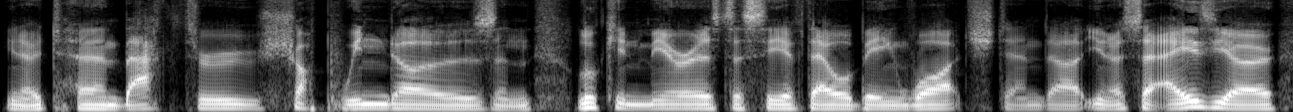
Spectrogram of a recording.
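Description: A man with a lowish voice talks through his investigations in a loose, chatty way, doubling up words as he goes. The sound is close and dry, with no room around it. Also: little pitch movement, normal speed, darkish tone, smooth, no echo. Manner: chatty, restarts words, laughs between points. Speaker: guest investigative journalist. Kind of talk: casual podcast chat.

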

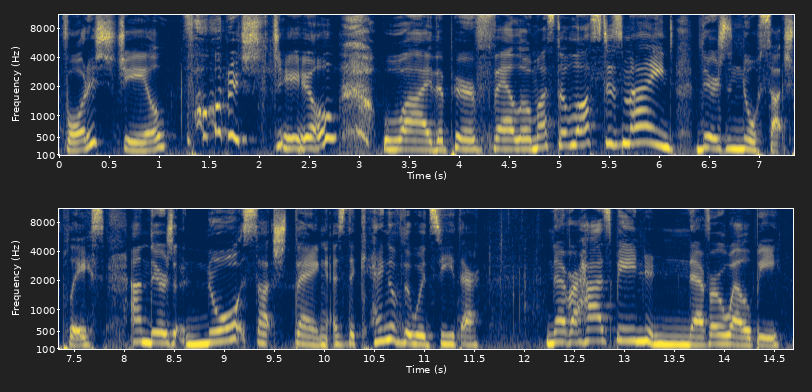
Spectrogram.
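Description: A woman voicing a huge, grumpy old male bear who talks slowly in a low, booming way. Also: animated, darkish tone, slight background noise. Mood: amused. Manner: slow, grumbling, then laughing.

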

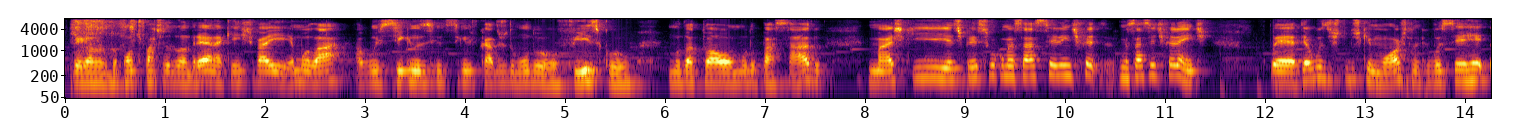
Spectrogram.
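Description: A man with a Brazilian accent speaking casually in a panel discussion, thinking aloud in a discursive way and explaining through everyday examples. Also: mid-range voice. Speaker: panel participant.

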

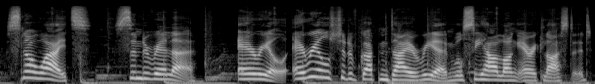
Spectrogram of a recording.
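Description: A woman's voice: mid-range voice, expressive, normal speed, a bit bright, faint music behind. A woman hosting a radio talk show, speaking in an informal, slangy and emphatic conversational way. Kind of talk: conversational radio commentary with listener voice notes.

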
